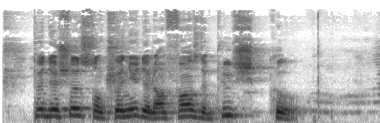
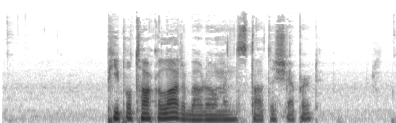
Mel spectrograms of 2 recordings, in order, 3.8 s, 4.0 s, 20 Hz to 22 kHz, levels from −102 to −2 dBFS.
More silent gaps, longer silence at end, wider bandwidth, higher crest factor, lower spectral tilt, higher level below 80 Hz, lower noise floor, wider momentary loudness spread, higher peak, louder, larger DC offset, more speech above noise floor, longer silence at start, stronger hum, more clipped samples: neither; second, 0 s vs 0.85 s; first, 16.5 kHz vs 13.5 kHz; about the same, 16 dB vs 20 dB; second, -4.5 dB/octave vs -6.5 dB/octave; about the same, -58 dBFS vs -54 dBFS; second, -51 dBFS vs -69 dBFS; second, 7 LU vs 13 LU; first, -6 dBFS vs -12 dBFS; first, -22 LUFS vs -30 LUFS; neither; second, 30 dB vs 41 dB; second, 0.05 s vs 1.1 s; neither; neither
